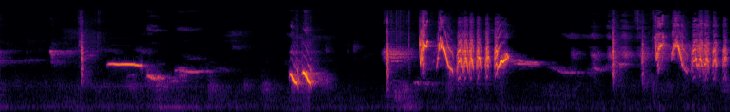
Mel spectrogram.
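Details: Fierce, fighting white-rumped shama song used as master training material: short whistles and a slurred downward note, then a burst of dense, buzzy, chattering phrases with rapid sweeping notes, on a quiet background.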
